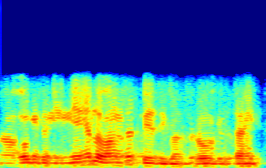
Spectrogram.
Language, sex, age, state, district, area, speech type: Tamil, male, 18-30, Tamil Nadu, Perambalur, rural, conversation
